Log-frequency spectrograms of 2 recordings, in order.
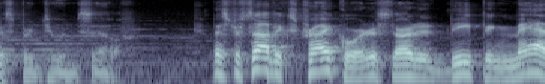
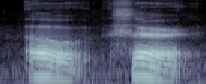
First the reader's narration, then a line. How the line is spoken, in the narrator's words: Chekhov said, his voice dripping with remorse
